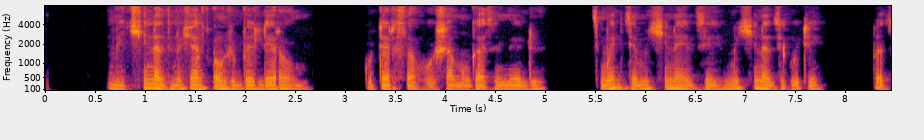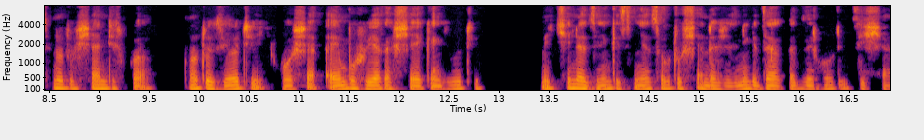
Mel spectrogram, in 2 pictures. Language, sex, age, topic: Ndau, male, 18-24, health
